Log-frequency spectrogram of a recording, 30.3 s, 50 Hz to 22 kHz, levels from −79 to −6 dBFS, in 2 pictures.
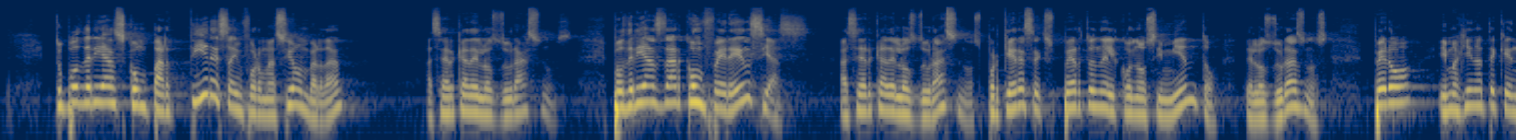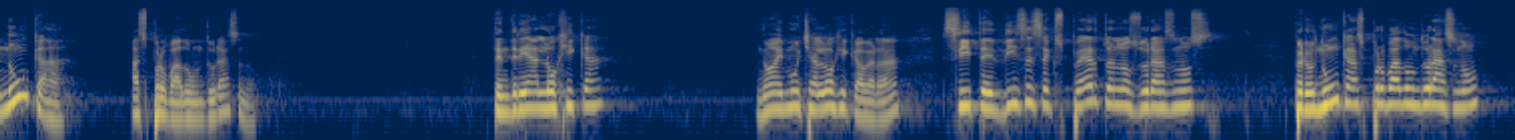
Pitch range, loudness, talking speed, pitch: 165-235 Hz, -26 LUFS, 105 wpm, 205 Hz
